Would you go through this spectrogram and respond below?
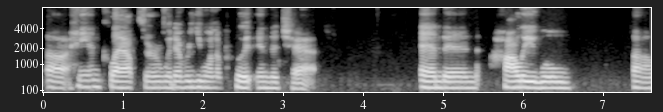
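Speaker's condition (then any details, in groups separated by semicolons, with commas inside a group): No condition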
